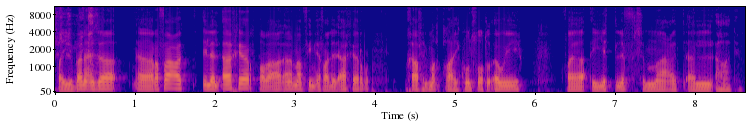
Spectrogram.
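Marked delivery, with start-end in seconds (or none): none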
